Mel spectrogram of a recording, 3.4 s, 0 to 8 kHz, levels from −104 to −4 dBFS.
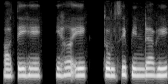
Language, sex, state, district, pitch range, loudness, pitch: Hindi, female, Bihar, Lakhisarai, 205-210 Hz, -19 LUFS, 205 Hz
